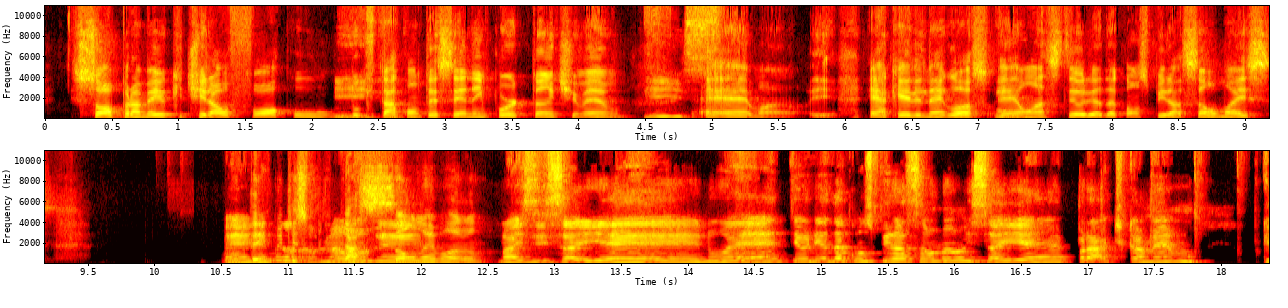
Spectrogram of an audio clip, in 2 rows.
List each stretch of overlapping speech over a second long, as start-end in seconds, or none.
10.5-12.0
